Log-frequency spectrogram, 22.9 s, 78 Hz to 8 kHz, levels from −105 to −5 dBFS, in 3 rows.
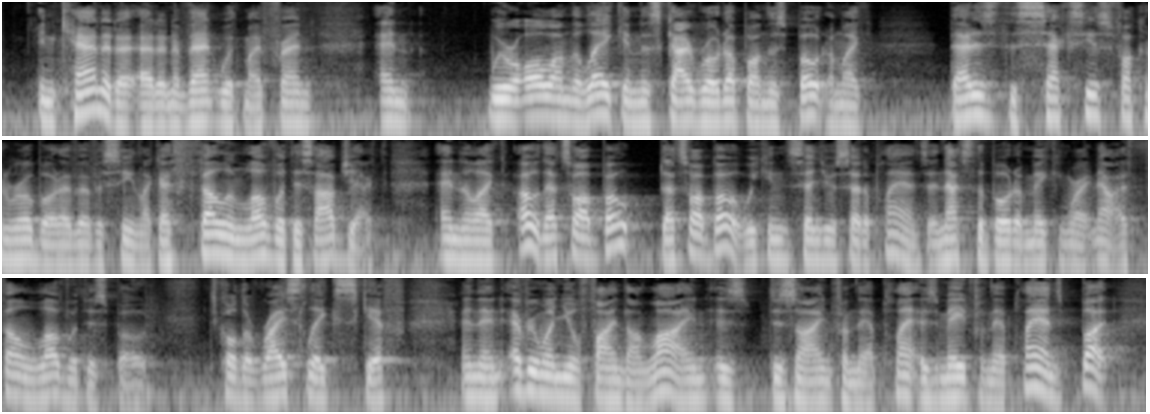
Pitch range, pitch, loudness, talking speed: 115-135 Hz, 125 Hz, -26 LUFS, 255 wpm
